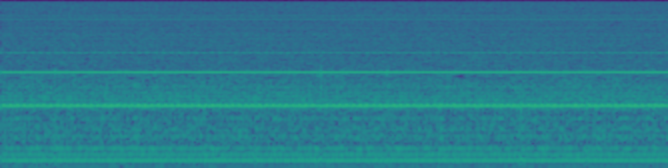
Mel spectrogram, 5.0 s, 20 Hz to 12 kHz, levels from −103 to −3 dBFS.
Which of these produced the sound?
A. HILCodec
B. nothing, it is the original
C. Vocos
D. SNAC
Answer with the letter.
B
